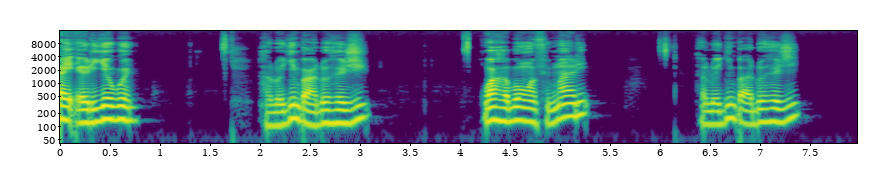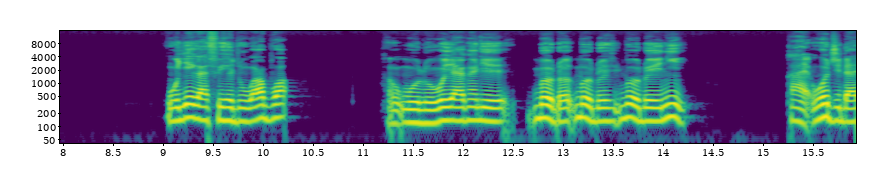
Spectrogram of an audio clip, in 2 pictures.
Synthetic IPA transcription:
ka˧i˨ʔe˨ɾi˧jʲe˦ɡʷo˦i˧ | ho˨lo˨ɡʲi˦ba˨do˧ɦo˧ʒi˦ | wa˦ɦo˧ɓo˦˧wa˧fi˨ma˦ɾi˦ | ho˨lo˨ɡʲi˦ba˨do˧ɦo˧ʒi˦ | wo˧d͡ʒʲe˦ɡa˧fi˧ho˧d͡ʒi˧wa˦bʷa˦ | hwo˨lo˨wo˦ja˧ɡa˧ɡʲe˧˦˨ | ɓo˦˧˦ɓo˦˨do˧ji˧ɲi˦˨ | ka˧˨wo˦d͡ʒi˧da˧

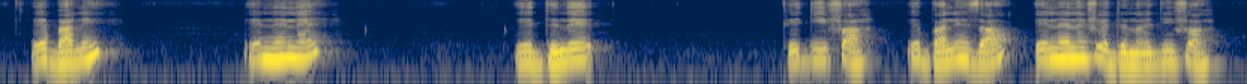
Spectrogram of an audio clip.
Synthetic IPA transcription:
e˦ba˨nĩ˦ | e˦nɛ̃˦nɛ̃˦ | e˨de˨ne˦ | ke˧˦d͡ʒiː˦fa˧˨ | e˦ba˨nĩ˦˨za˨˦e˦nɛ̃˦nɛ̃˦fe˧˨de˨nã˨d͡ʒiː˦fa˧˨

